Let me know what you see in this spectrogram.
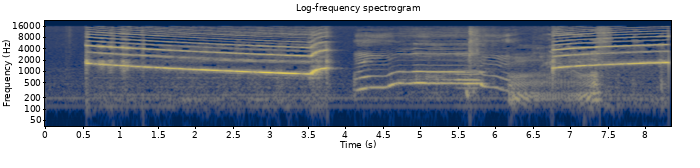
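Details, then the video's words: A Boxer dog howls along with a passing ambulance siren in long, wavering, siren-like tones, trying to copy the siren's sound. "Boxer Dog - Ambulance Howl"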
